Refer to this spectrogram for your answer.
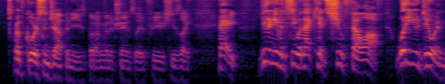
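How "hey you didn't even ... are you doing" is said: furious, shrill, very high-pitched, loud angry yelling. Translating a woman's outburst at a fellow teacher; acting out angry yelling. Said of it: "she's yelling this at my".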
